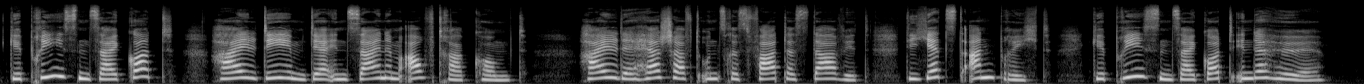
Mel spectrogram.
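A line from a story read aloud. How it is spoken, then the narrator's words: Loud crowd shouting. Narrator (German): Die Menschen begannen laut zu rufen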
